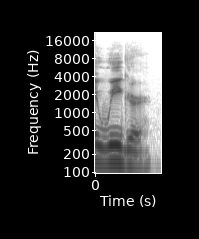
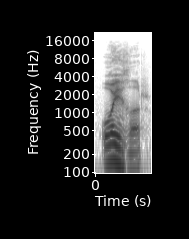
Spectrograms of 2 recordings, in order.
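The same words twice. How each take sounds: First: Uyghur said English-style as "WEE-ger"; English pronunciation. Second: Uyghur said "OY-ghur", with throaty gh; proper native pronunciation. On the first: Host shows audience how English speakers say it, Uyghur as "WEE-ger". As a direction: say Uyghur the anglicised way, "WEE-gur". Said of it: "in English, we say Uyghur". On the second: Host checks proper pronunciation with guest, Uyghur as "OY-ghur". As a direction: pronounce Uyghur natively, opening on "oy". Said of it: "it is properly pronounced". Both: Shown as a demonstration.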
